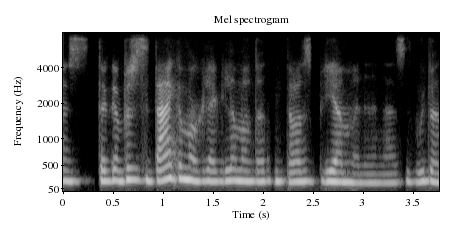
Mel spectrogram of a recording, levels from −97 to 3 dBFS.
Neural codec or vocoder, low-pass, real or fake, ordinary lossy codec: codec, 16 kHz in and 24 kHz out, 0.9 kbps, LongCat-Audio-Codec, four codebook decoder; 7.2 kHz; fake; Opus, 32 kbps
